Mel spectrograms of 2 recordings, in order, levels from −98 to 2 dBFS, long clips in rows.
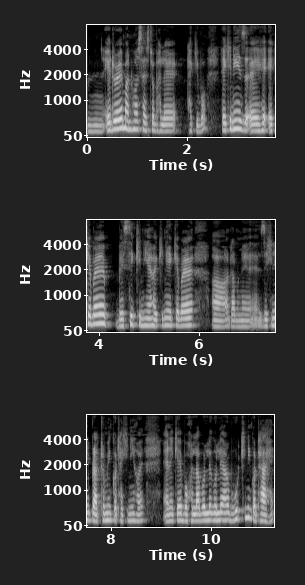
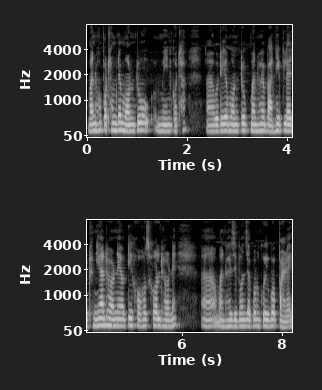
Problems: background sounds at intervals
